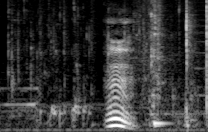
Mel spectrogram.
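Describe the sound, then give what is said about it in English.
Someone drinks water, with a few wet sips and gulps followed by a short voiced exhale of satisfaction, all within a couple of seconds. “Water is so good.”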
